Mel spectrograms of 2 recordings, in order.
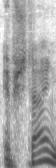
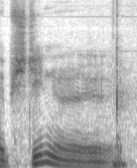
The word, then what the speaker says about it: Epstein: Ce qui est fascinant dans Epstein ou Epstein, je prononce comme Einstein ou Frankenstein, désolé, le c'est sa capacité à mouiller tout le monde.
